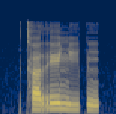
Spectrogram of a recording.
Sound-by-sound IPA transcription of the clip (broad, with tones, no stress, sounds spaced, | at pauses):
kʰ a˨ r eː˦ ɲ iː˨ p ĩ˨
